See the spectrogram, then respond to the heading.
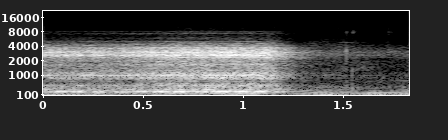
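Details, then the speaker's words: BOSS GT-10 guitar effects unit: loud steady FM-radio-like hiss that persists even with input shorted to ground; constant static from an internal short or leakage. "Jadi ini ngosos terus kemudian input Saya matikan bisa konsletkan ke ground ya dia tetep"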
